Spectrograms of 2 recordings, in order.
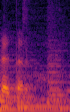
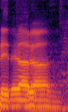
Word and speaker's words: Ettarra: It's pronounced as Yettara. And what are the versions that you've heard? We heard Ettara, we heard Ittara, Juttara, Juttara.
